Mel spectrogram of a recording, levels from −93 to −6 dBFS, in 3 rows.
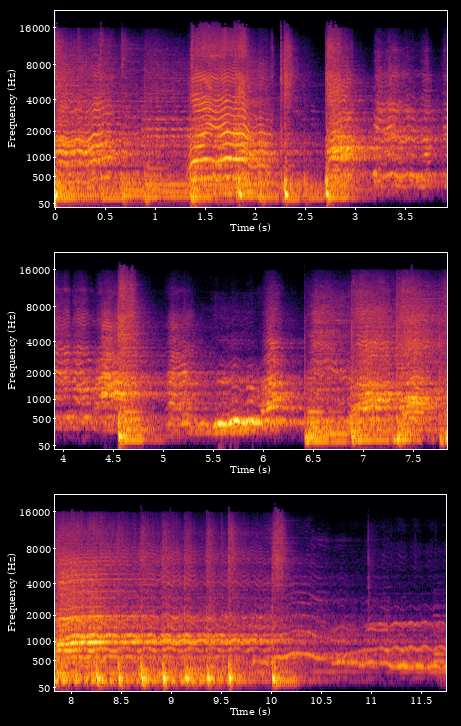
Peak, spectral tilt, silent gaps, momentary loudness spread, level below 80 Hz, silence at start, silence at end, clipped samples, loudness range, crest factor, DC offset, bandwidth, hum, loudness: -2 dBFS; -5 dB/octave; none; 14 LU; -54 dBFS; 0 s; 0 s; under 0.1%; 4 LU; 16 dB; under 0.1%; 17.5 kHz; none; -19 LUFS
